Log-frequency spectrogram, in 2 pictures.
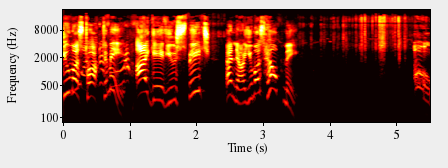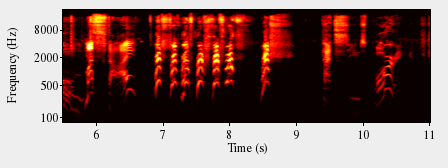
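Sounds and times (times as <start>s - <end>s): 
laughter: 0.0s - 1.4s, 6.9s - 8.6s
speech: 0.0s - 3.6s, 5.3s - 8.8s, 9.4s - 11.0s
dog barking: 6.9s - 8.6s.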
